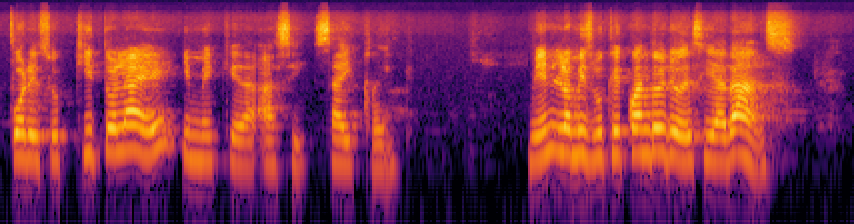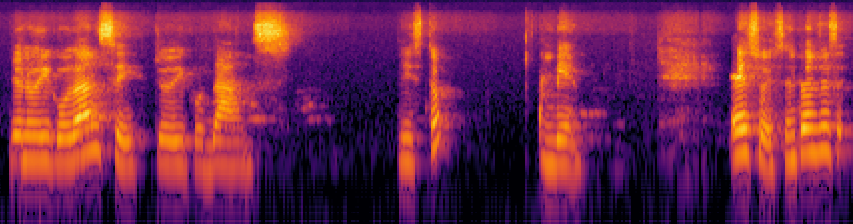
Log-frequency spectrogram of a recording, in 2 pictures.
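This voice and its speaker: Woman, english teacher, online class, patient, asks questions, fairly high voice. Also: darkish tone. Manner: patient, checks understanding with questions.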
